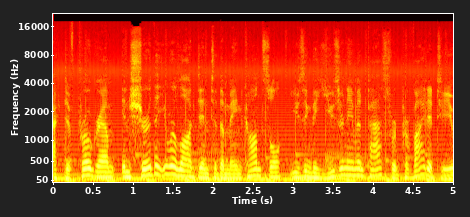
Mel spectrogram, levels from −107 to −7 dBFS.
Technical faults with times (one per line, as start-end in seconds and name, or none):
0.00-5.00 mains buzz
